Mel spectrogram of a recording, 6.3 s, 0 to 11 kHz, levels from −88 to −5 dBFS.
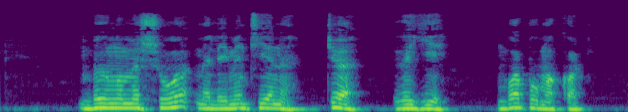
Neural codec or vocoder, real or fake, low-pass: none; real; 7.2 kHz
